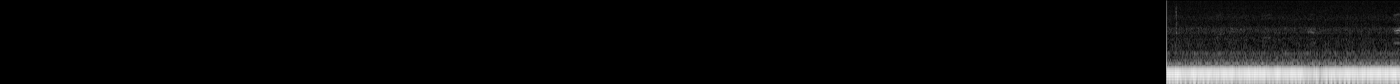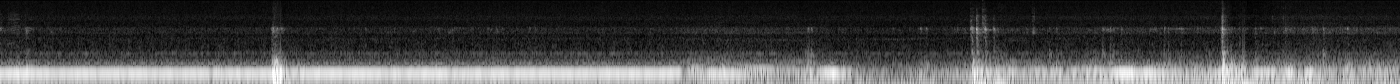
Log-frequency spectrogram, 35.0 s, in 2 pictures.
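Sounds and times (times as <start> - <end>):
engine idling and pulling away: 14.6 - 35.0
sharp knocks: 20.9 - 21.2.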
